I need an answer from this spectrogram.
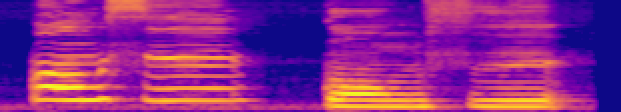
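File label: "gong1si1", Mandarin Chinese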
